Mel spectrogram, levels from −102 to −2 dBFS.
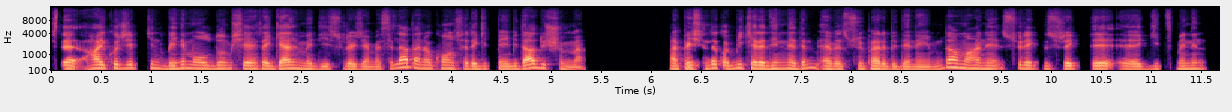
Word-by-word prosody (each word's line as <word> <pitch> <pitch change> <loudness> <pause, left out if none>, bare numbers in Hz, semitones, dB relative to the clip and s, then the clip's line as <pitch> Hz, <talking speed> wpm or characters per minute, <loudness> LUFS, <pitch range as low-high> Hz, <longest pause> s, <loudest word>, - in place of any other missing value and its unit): işte, 150 - +4
Hayko 160 +3 +3
Cepkin 160 -2 -5
benim 155 +4 -1
olduğum 145 -1 -1
şehre 145 0 +2
gelmediği 130 -4 +1
sürece 120 0 -3
mesela 150 - +1
ben 170 -4 +1
o 145 - -2
konsere 140 -3 -1
gitmeyi 125 -1 -4
bir 125 - -5
daha 170 +5 +8
düşünmem. 120 - -5 0.9
Ya, 130 -1 +1
peşinde 145 +4 +1
ko 145 -3 -2
1 170 - -2
kere 145 -2 +4
dinledim. 145 +4 -2
Evet, 125 -3 0
süper 125 -2 0
bir 120 0 -5
deneyimdi 115 - 0
ama 180 -6 +4
hani, 140 0 -2
sürekli 145 -4 -3
sürekli, 135 0 -1 0.2
eee, 125 -2 -2
gitmenin 130 +3 -6
140 Hz, 165 wpm, -23 LUFS, 125-150 Hz, 0.9 s, daha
